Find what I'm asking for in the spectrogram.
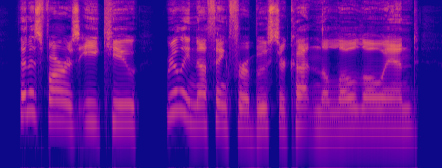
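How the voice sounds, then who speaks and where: Recorded very cleanly against a silent background, the voice moves at a moderate pace with ordinary pitch variation and a dry, close sound with no echo. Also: man. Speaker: microphone reviewer. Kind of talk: tutorial.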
